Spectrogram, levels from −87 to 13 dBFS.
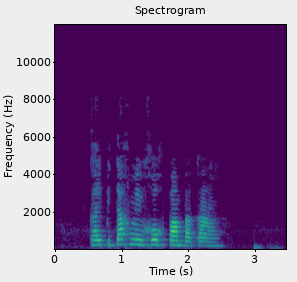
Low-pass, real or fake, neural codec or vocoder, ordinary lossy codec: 10.8 kHz; fake; vocoder, 24 kHz, 100 mel bands, Vocos; MP3, 32 kbps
